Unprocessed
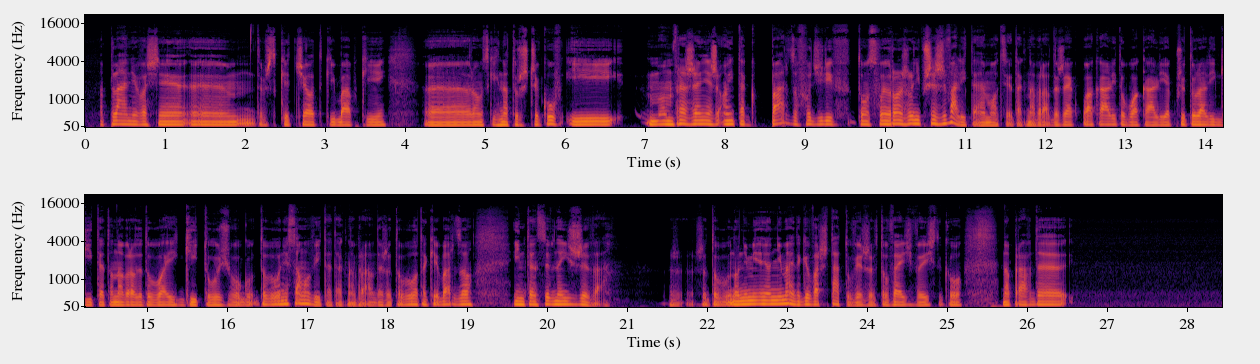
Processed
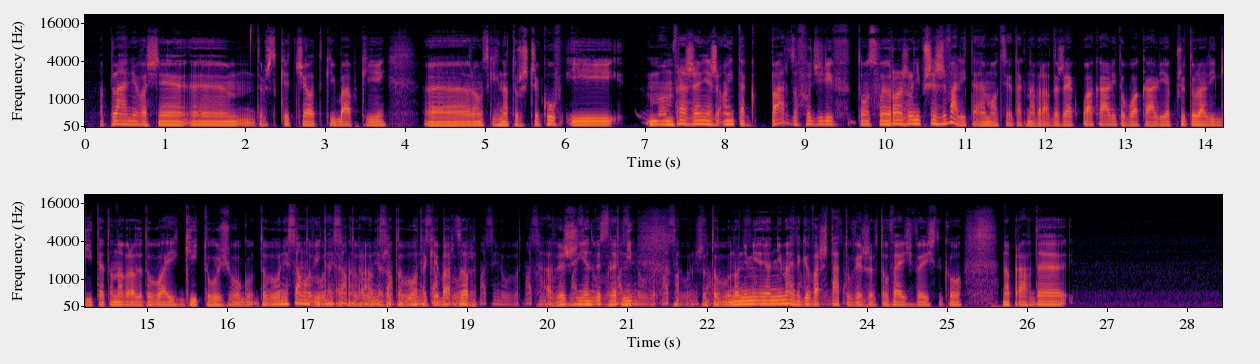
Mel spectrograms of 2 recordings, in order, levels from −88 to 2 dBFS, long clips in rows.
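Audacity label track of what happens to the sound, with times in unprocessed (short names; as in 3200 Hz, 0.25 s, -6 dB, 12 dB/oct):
16.280000	16.920000	echo throw 0.57 s, feedback 85%, level -4 dB
19.010000	21.640000	reverse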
